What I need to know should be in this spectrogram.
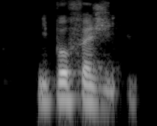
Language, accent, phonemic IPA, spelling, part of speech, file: French, France, /i.pɔ.fa.ʒi/, hippophagie, noun, LL-Q150 (fra)-hippophagie.wav
- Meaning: hippophagy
